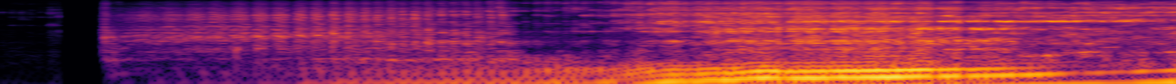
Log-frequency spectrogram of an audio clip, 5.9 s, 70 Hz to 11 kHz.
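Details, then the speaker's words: 1975 SEAT 850 first started since the 1990s, after about 20 years sitting, with the fuel pump, spark plug wires and coil replaced: catches after brief cranking, then settles into an uneven, lumpy idle with a ragged exhaust beat; rough running. "it does sound kind of rough, but I mean this is a 20 years old sitting car."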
